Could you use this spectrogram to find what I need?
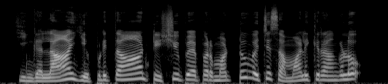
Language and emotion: Tamil, disgusted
